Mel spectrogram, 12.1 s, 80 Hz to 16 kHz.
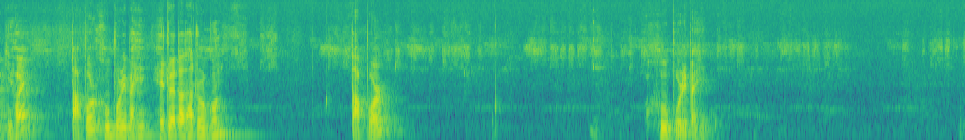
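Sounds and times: marker scratching on whiteboard: 0:02.3 - 0:12.0.

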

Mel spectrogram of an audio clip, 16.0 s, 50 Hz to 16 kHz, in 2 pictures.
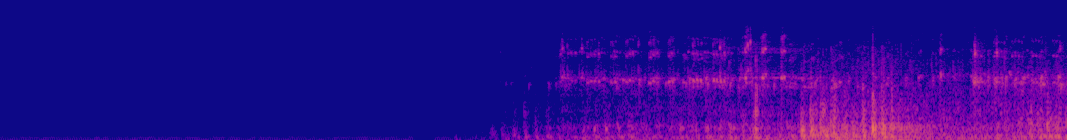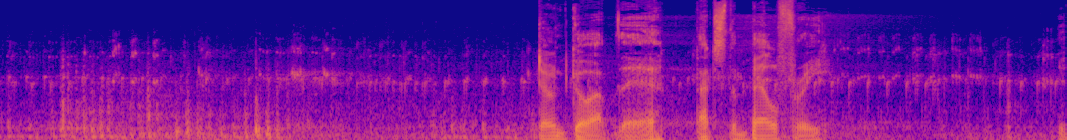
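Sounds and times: bats squeaking and chittering: 0:04.0 - 0:16.0.

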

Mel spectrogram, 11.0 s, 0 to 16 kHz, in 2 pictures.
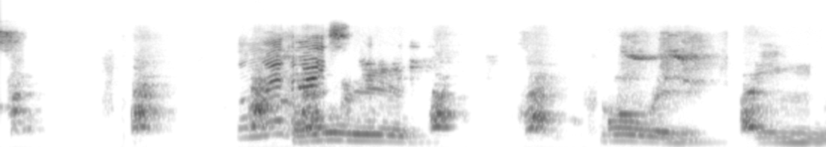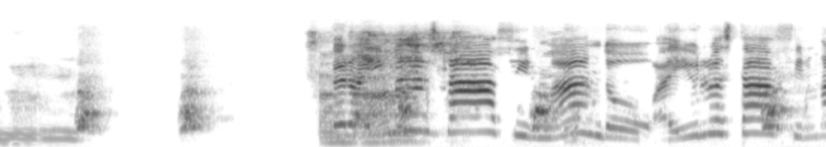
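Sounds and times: dog barking: 0:00.0 - 0:03.9, 0:04.9 - 0:05.2, 0:06.0 - 0:07.1, 0:09.0 - 0:09.4, 0:10.5 - 0:11.0
voices: 0:01.6 - 0:03.0, 0:03.9 - 0:06.2, 0:07.1 - 0:11.0.

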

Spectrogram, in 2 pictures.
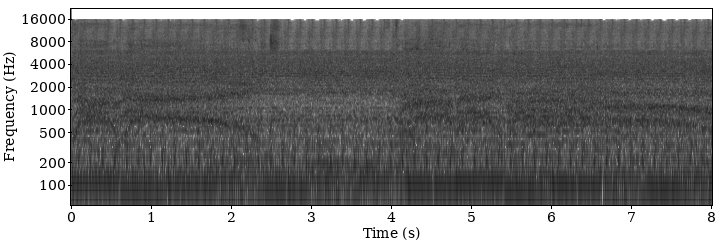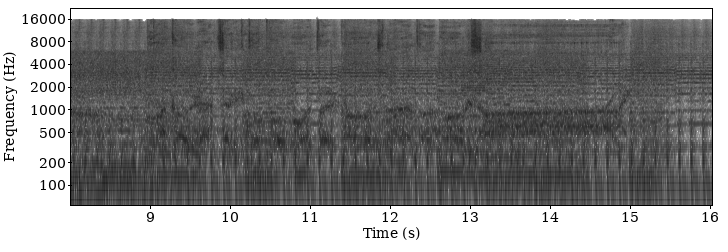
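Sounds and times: low bass line: 0:00.0 - 0:15.5
heavy metal song: 0:00.0 - 0:16.0.

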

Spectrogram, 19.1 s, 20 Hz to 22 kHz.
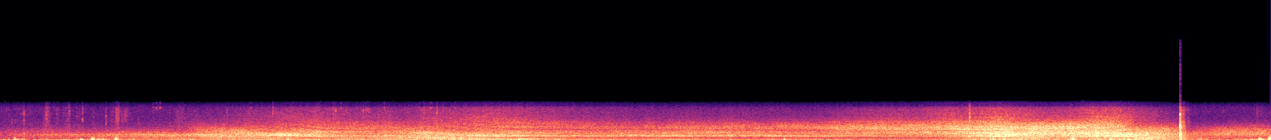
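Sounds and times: road traffic hiss: 0:00.0 - 0:19.0
vehicle passing: 0:01.4 - 0:19.0.

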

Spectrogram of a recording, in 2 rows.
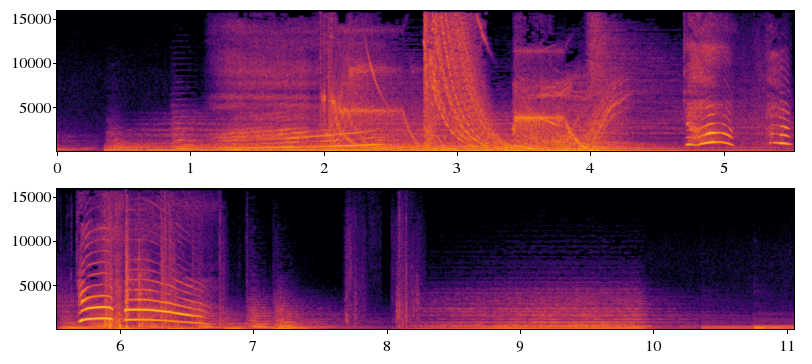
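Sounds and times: background music: 0:00.0 - 0:11.0
cartoon creature whimpering squeals: 0:01.2 - 0:02.7, 0:04.7 - 0:06.8.

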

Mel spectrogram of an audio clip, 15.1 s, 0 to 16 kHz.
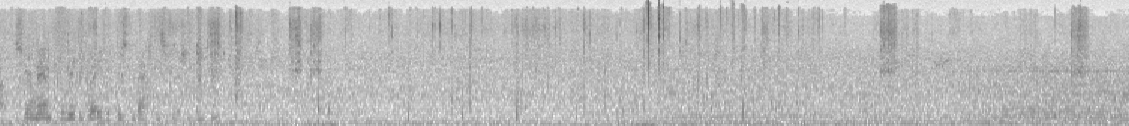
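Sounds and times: footsteps on stone paving: 0:05.4 - 0:10.5.

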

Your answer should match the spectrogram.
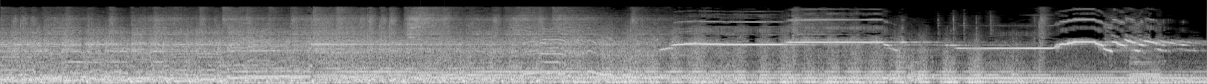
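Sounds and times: distorted electric guitar chord: 0:00.0 - 0:09.8
high whistling tone: 0:05.5 - 0:12.0.

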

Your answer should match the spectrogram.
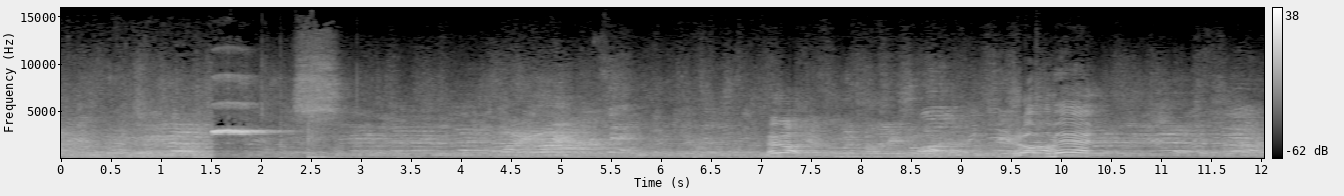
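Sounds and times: crowd voices and shouts: 0:00.0 - 0:12.0
referee's whistle blast: 0:01.5 - 0:02.3.

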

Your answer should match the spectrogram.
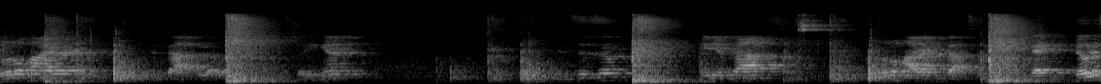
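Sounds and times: volleyball thuds on gym floor: 0:00.4 - 0:01.5, 0:02.2 - 0:02.8, 0:04.8 - 0:05.5, 0:06.3 - 0:07.2, 0:09.8 - 0:10.4.

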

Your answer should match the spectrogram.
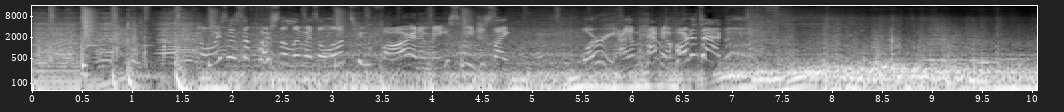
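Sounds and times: background music: 0:00.0 - 0:07.7
vehicle engine low rumble: 0:00.0 - 0:10.0.

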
